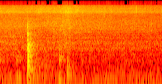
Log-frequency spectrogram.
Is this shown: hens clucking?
no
